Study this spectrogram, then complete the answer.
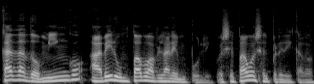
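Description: This man talks at a fairly quick pace with a fairly high pitch. The recording is very clean, with a silent background. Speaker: comedy podcast host. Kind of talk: casual chat. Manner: fast.

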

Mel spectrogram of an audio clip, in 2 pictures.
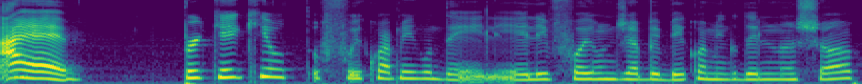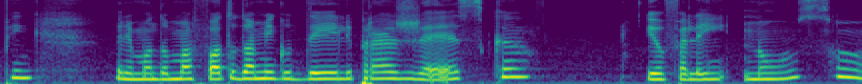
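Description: A woman speaks at a moderate pace with a fairly high pitch and fairly even intonation. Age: 20s. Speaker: podcast co-host. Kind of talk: casual chat. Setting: home recording, not a studio.

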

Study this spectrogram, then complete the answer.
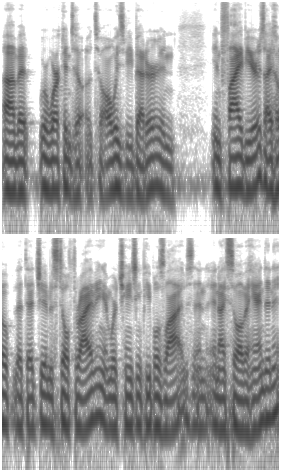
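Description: In a very clean recording with a silent background, a man with an American accent has an unremarkable speaking voice, fairly low in pitch, with fairly even intonation and a fairly quick pace. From Pittsburgh, Pennsylvania. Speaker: gym owner and fitness coach. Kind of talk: casual interview.

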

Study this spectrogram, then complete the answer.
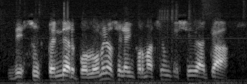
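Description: A man's fairly high voice is heard through noticeable background noise. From Argentina. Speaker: sports radio co-host. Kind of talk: radio interview. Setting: phone call.

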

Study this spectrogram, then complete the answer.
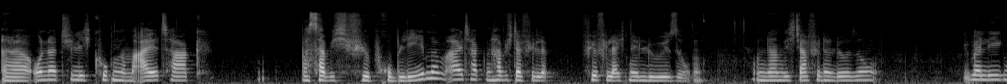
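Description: Long, frequent pauses break up a woman's speech. She keeps a moderate pace and fairly even intonation. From Rhineland, Germany (near Cologne). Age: 20s. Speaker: farmer and agriculture student. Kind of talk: interview.

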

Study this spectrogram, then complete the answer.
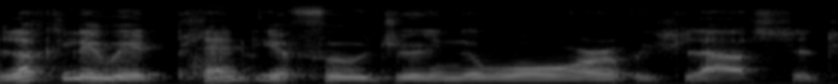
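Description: A man with a Clare accent. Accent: Irish, Clare. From Ennis, Ireland. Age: 80s. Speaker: grandfather being interviewed. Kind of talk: casual interview, reminiscing.

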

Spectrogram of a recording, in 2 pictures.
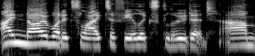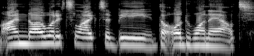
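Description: A woman with an Australian accent speaks at a moderate pace and medium pitch, her intonation monotone and flat. The sound is dry and close with no echo, on a very clean recording with a silent background. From Bosnia, raised in Australia from about age 11. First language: Bosnian/Serbo-Croatian. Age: 30s. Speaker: podcast host. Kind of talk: casual solo monologue. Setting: in a car.

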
